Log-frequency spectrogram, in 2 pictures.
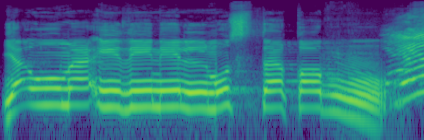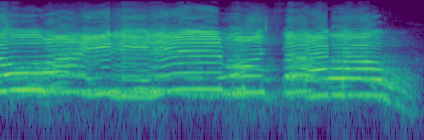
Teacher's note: اور قاف موٹا ہے عرف مستعلیہ میں سے ہے، زبان کی جڑ تعلق نرم حصے سے ادا ہوگا اور را مشدد ہونے کی وجہ سے 2 مرتبہ پڑھی جائے گی · میم کو سین سے ملانا ہے، سین سیدھی کے ساتھ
